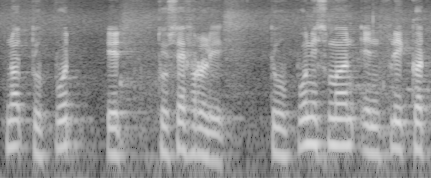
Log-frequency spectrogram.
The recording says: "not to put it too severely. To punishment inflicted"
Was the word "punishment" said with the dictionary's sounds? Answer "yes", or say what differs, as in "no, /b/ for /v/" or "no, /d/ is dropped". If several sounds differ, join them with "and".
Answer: no, /s/ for /ʃ/ and /t/ is dropped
